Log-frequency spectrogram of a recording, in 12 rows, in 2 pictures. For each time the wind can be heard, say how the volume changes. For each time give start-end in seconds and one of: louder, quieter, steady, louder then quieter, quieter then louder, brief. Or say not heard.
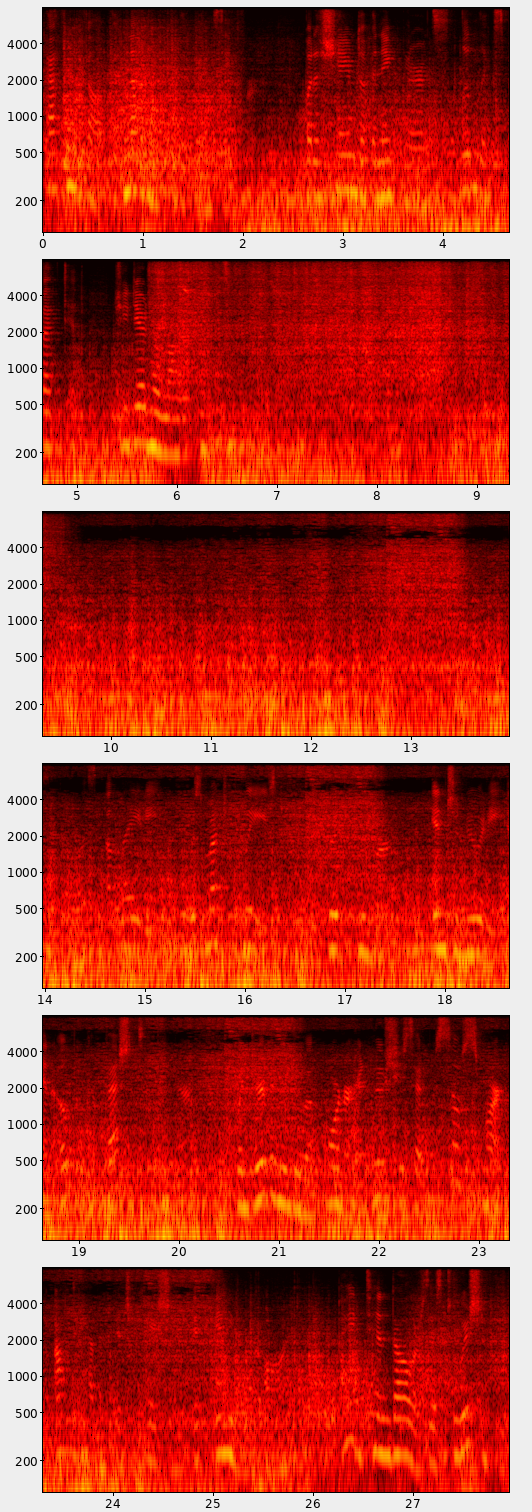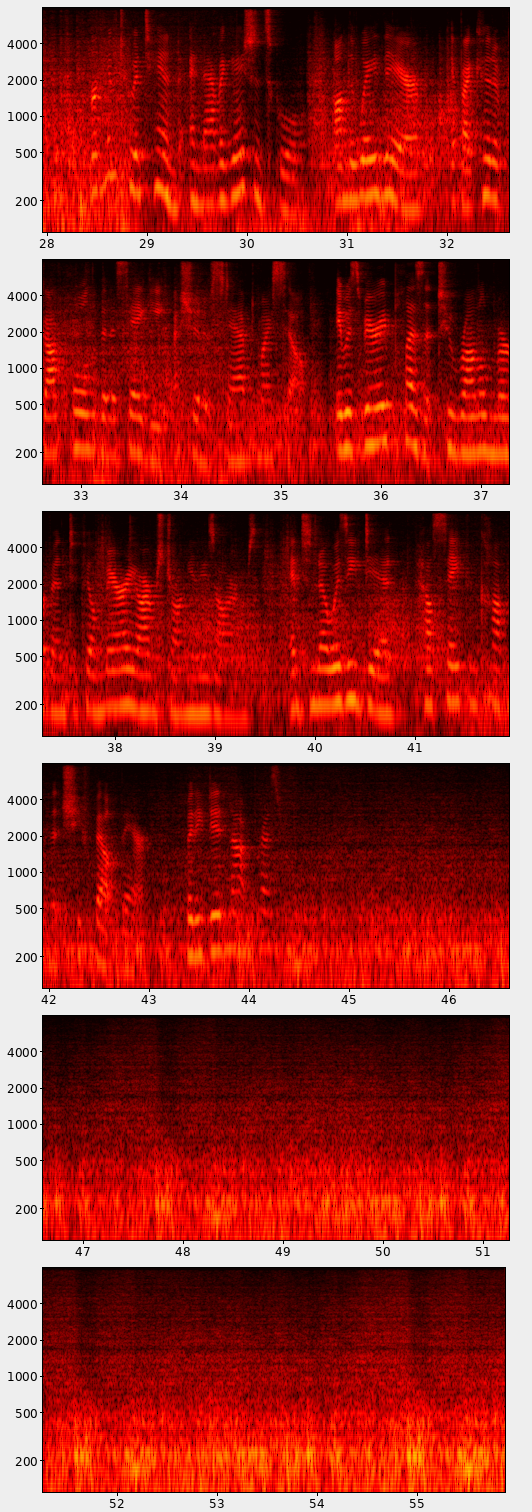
0.0-55.8 quieter then louder.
